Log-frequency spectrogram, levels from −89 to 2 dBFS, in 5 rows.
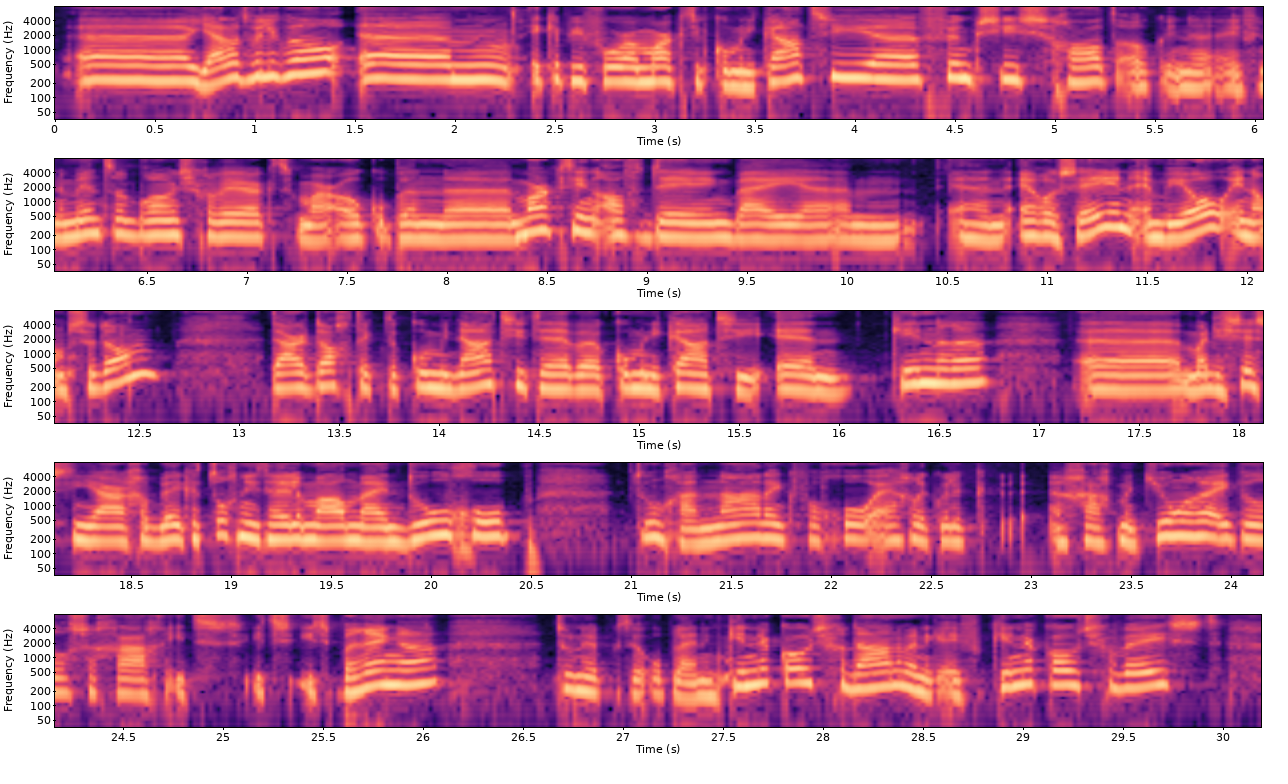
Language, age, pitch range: Dutch, 40-59, 180-230 Hz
